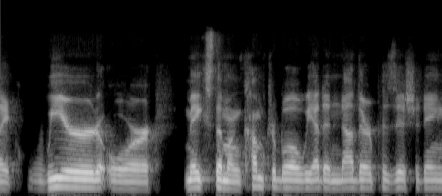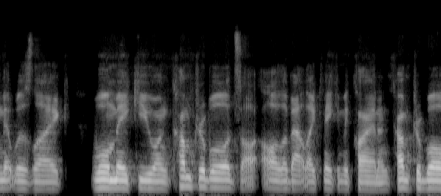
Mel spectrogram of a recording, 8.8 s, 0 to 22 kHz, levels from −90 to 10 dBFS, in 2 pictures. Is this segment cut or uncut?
uncut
